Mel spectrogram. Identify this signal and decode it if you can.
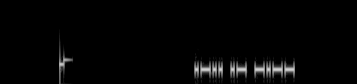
Morse code, heard as a keyed tone, about 40 wpm, 700 Hz. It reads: LAY
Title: Three Letter Words - 40wpm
